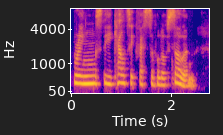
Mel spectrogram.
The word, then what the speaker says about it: Samhain: And I used to say Samhain, and people would Mhm. look at me blankly as if to say, "What are you talking about, Sam?" Samhain.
